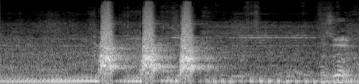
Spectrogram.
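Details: Spitz dog giving three sharp, loud barks in quick succession, set against a low rumbling background and a murmur of voices.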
